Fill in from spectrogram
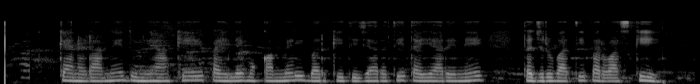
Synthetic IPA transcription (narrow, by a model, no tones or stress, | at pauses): kɛːnəɖamẽd̪ʊnijakepɛɦlemʊkəmːɪlbɐɾkit̪ɪd͡ʒaːɾət̪it̪ɐjːaːɾenet̪ɐd͡ʒɾɪbaːt̪ipɐɾʋaːskiː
